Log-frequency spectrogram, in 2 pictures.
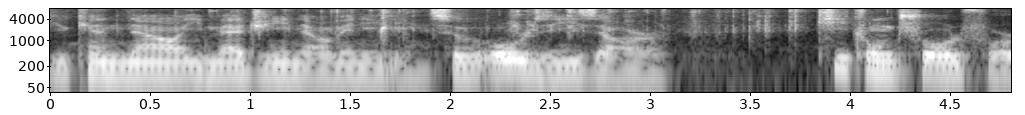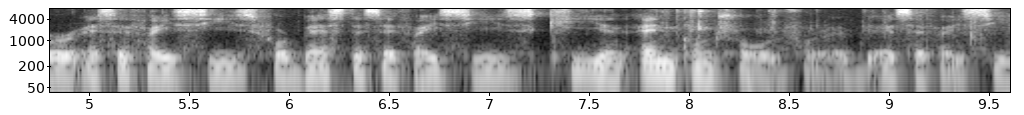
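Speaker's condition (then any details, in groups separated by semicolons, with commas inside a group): No condition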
